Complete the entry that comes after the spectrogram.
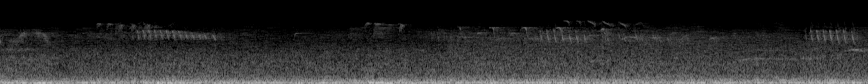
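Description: Small birds chirping in short rapid trills over a steady low rumble.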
